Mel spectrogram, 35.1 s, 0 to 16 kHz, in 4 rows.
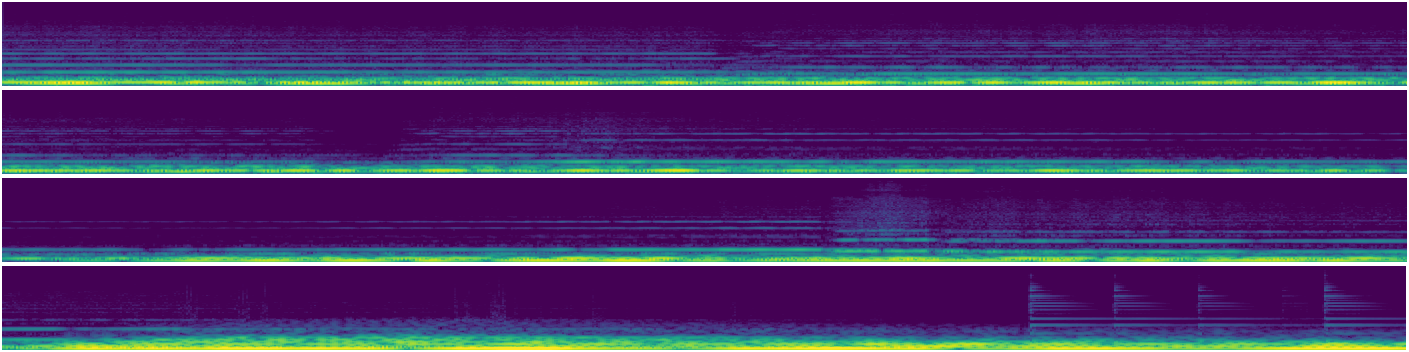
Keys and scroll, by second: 10.7 ctrl+t.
